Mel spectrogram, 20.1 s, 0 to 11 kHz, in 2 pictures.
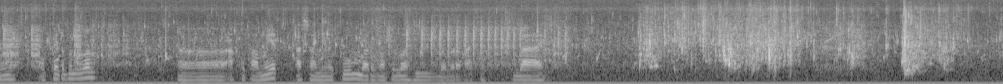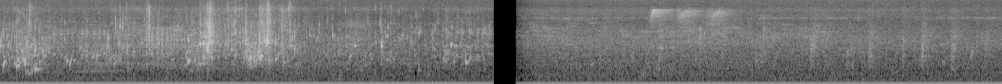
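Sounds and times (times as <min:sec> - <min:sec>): river water flowing: 0:00.0 - 0:15.0
small water splashes: 0:00.0 - 0:15.0.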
